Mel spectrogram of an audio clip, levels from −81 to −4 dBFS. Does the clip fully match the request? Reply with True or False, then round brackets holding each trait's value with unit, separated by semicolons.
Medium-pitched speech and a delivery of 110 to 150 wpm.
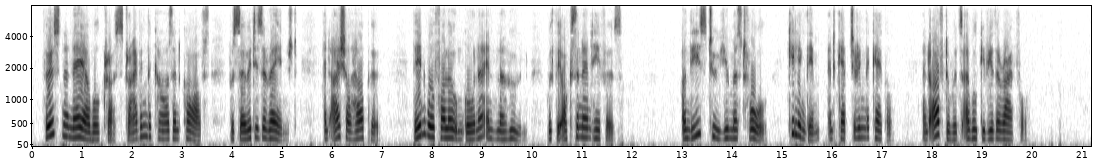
True (180 Hz; 140 wpm)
